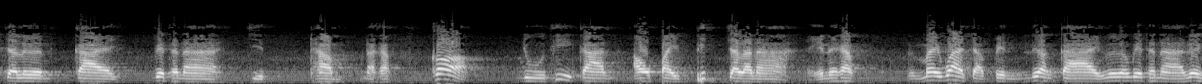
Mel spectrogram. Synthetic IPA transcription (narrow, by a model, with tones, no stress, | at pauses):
t͡ɕa˧lɤː˧nkaː˧j | we˦˥˩t̪ʰːa˧naː˧ | t͡ɕi˨˩t̪ʰː | a˧m | na˥˩kʰa˦˥p̚ | kɔː˥˩ | juː˨˩t̪ʰiː˥˩kaː˧nʔa˧wpa˧jpʰi˦˥t̪̚t͡ɕa˧la˧naː˧˩he˨˦nma˦˥jkʰa˦˥p̚ː | ma˥˩jwaː˥˩t͡ɕa˨˩pe˧nɾɯ˥˩əŋkaː˧jɯ˥˩əŋweː˥˩t̪ʰːa˧naː˧ɾɯ˥˩əŋ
